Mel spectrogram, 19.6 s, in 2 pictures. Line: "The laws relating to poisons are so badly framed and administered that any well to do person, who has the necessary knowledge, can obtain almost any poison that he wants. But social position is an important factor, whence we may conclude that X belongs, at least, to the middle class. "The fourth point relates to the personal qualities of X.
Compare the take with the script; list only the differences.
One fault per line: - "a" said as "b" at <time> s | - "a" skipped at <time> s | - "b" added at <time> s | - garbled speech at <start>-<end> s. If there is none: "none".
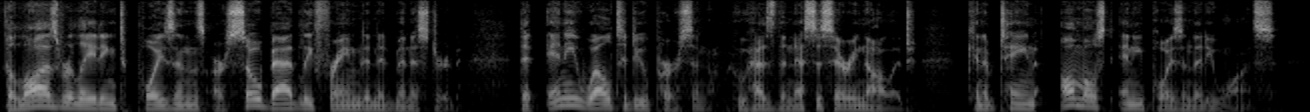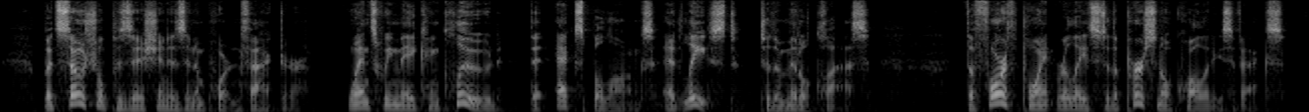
none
